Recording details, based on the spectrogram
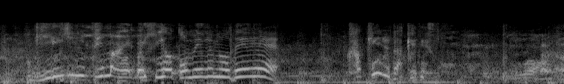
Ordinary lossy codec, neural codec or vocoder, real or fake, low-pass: none; codec, 24 kHz, 3 kbps, HILCodec; fake; 7.2 kHz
